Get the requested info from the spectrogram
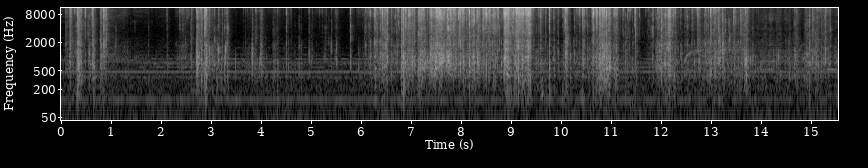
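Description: Plastic potato-chip bag of kettle chips crinkling as it is handled, in short scattered bursts. About six seconds in it is pulled open, with several seconds of loud, dense crinkling, then lighter crinkles as the bag is turned over.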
